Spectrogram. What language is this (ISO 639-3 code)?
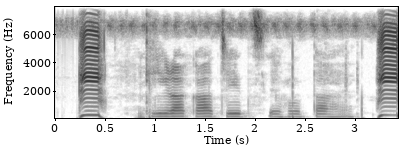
mag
